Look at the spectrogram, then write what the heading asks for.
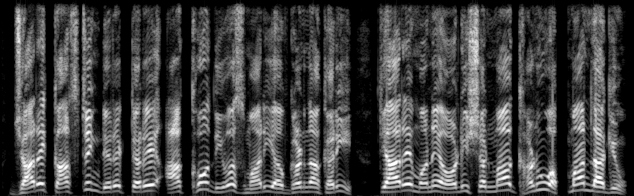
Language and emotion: Gujarati, angry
